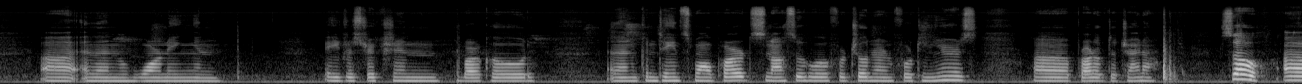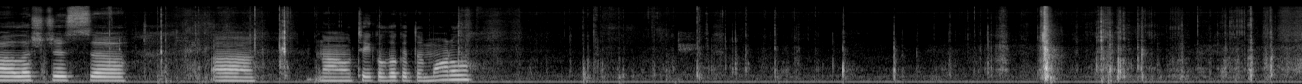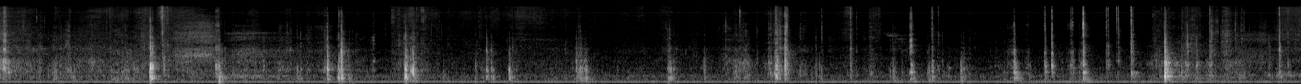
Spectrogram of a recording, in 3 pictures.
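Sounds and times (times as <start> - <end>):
steady low hum: 0.0 - 39.0
cardboard and plastic clicks and crinkles: 18.6 - 32.0, 32.7 - 39.0.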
